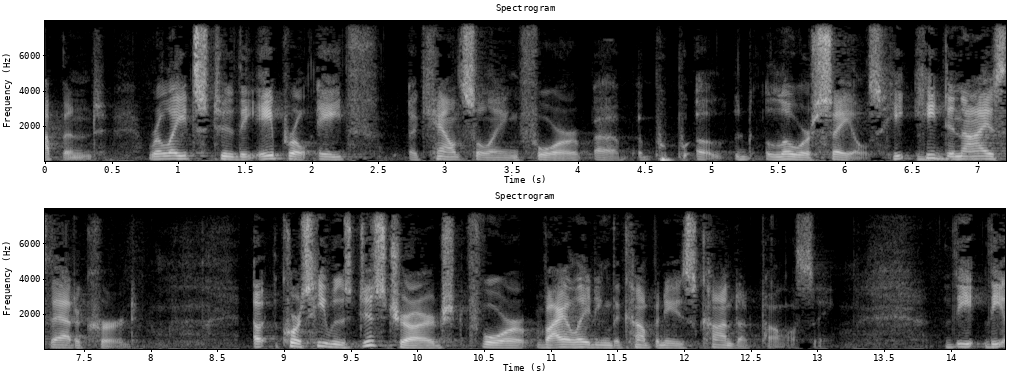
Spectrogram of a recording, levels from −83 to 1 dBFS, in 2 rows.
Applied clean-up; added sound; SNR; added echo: none; none; none; none.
